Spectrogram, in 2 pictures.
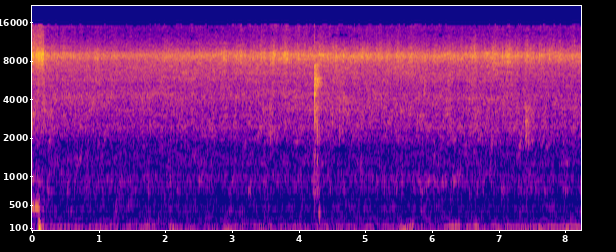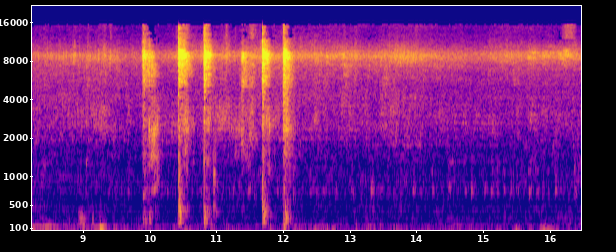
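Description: Meat sizzling steadily in a hot wok. About ten seconds in comes a quick run of sharp clicks.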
